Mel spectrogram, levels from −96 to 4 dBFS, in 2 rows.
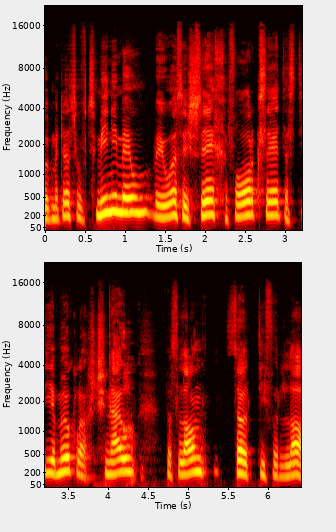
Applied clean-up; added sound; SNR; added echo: neural mask model DeepFilterNet 3.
